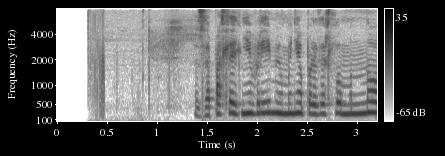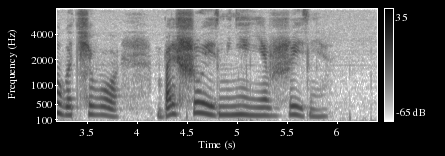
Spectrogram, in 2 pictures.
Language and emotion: Russian, positive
